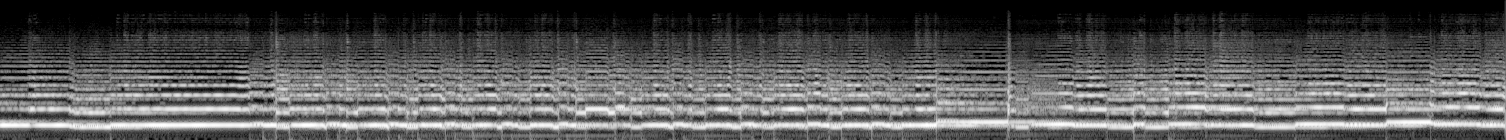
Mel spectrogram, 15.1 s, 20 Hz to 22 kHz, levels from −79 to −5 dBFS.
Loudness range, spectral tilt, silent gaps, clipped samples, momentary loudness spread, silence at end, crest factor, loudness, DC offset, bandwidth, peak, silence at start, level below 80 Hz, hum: 2 LU; -2.5 dB/octave; none; under 0.1%; 4 LU; 0 s; 10 dB; -11 LUFS; under 0.1%; 8.8 kHz; 0 dBFS; 0 s; -54 dBFS; none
